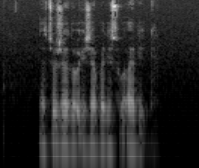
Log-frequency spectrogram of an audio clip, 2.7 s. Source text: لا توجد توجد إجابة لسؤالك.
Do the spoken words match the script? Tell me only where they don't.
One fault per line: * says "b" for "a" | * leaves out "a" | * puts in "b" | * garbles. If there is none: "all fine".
* leaves out "توجد"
